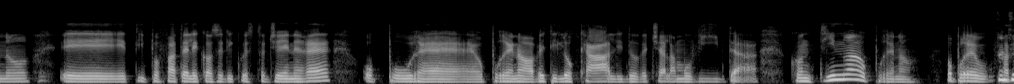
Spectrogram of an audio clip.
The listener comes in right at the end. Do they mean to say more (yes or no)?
yes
